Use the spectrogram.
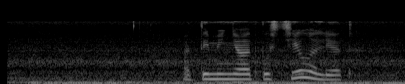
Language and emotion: Russian, neutral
